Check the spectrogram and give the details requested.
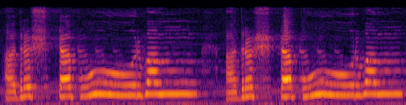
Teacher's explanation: ಸಕ್ಯುಪ್ರಿಯಪ್ರಿಯರ್ಹಸಿದೇವಸೋಂ ಅದೃಷ್ಟ ಪೂರ್ವಂ ಋಷಿತೋಸ್ಮಿ ದೃಷ್ಟ್ವ ಭಯೇನಚಪ್ರವ್ಯಥಿತಂಮನೋಮೇ ತದೇವಮೇದರ್ಶಯದ ದೇವರೂಪಂ ಪ್ರಸಿದ ದೇವೇಶ ಜಗನ್ನಿವಾಸ ಅದೃಷ್ಟ ಪೂರ್ವಂ ಶಬ್ದದಲ್ಲಿ ದೃ ಮೇಲೆ ಆಘಾತ ಬರಬೇಕು ಅ ಮೇಲೆ ಆಘಾತ ಬರಬಾರದು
